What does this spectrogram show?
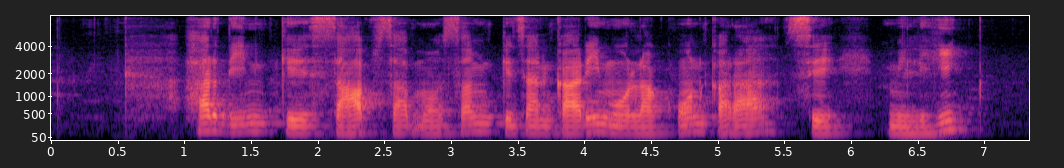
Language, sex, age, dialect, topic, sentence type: Chhattisgarhi, male, 18-24, Eastern, agriculture, question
